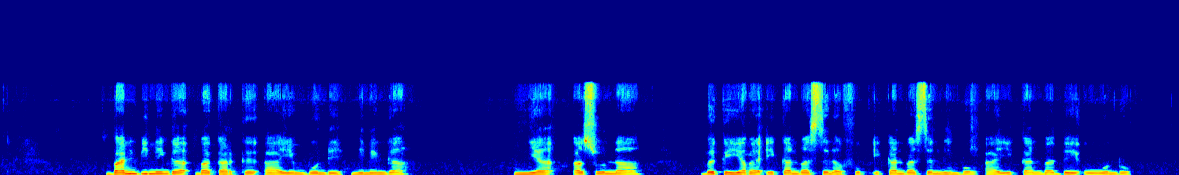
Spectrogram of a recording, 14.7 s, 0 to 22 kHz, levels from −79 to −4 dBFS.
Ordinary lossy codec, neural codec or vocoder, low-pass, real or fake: Opus, 16 kbps; autoencoder, 48 kHz, 128 numbers a frame, DAC-VAE, trained on Japanese speech; 10.8 kHz; fake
